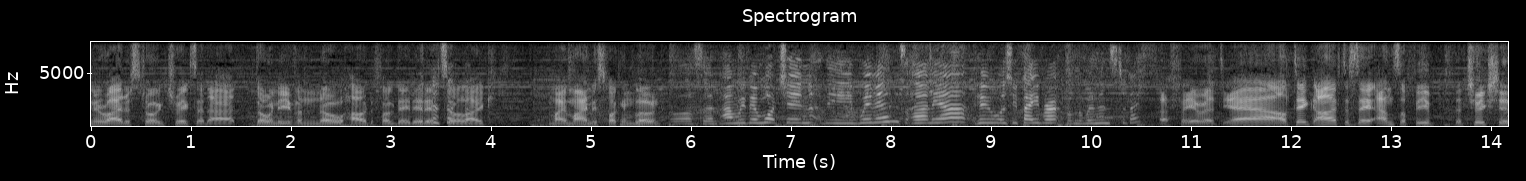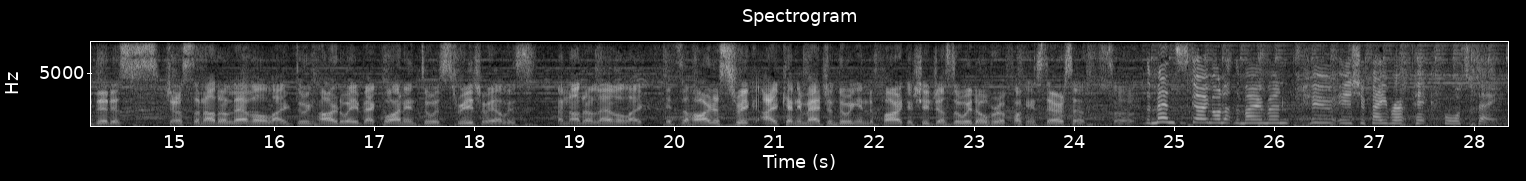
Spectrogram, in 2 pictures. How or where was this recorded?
busy venue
